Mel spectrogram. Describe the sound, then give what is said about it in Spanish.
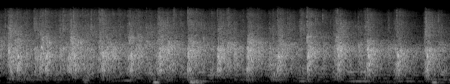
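Audience applause for guests at a live talk event, clapping at a steady, moderate level with a regular rhythmic pulse of beats running through the whole stretch. “muchas gracias por haber venido y un aplauso para José Ángel y Javier”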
